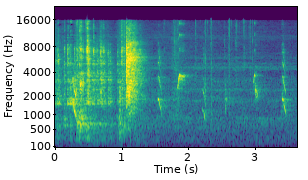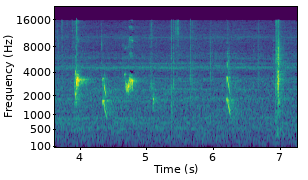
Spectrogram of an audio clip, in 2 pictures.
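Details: Four-year-old male pet budgerigar in Mie Prefecture, Japan, which imitates its owners' Kansai-dialect speech: soft, high, scratchy chirps and short squeaky notes repeated irregularly, about one a second, after a brief burst of louder rustling.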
